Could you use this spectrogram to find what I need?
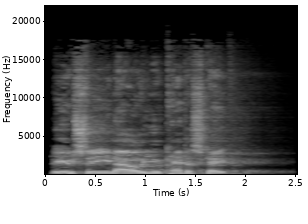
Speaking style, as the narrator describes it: The voice boomed across

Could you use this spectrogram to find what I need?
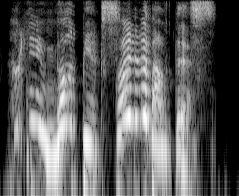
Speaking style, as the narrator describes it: Princess Chrysalis exclaimed

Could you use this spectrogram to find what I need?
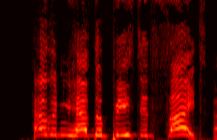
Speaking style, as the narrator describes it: I yelled

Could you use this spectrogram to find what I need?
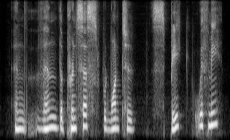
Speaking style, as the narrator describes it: Harmony stammered

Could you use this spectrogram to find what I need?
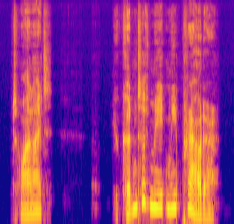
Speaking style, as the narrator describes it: Celestia half-whispered

